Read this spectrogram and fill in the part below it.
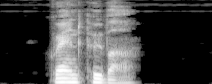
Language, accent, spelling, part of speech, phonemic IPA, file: English, Australia, grand poobah, noun, /ɡɹænd ˈpuːbɑː/, En-au-grand poobah.ogg
- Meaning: 1. A person who is important or high-ranking 2. An extremely pompous person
